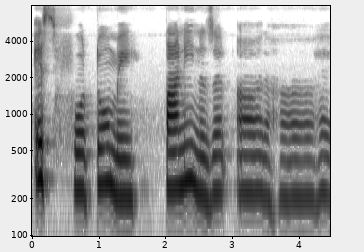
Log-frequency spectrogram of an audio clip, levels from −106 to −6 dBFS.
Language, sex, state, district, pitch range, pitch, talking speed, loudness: Hindi, female, Madhya Pradesh, Umaria, 210-245 Hz, 230 Hz, 105 wpm, -20 LUFS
